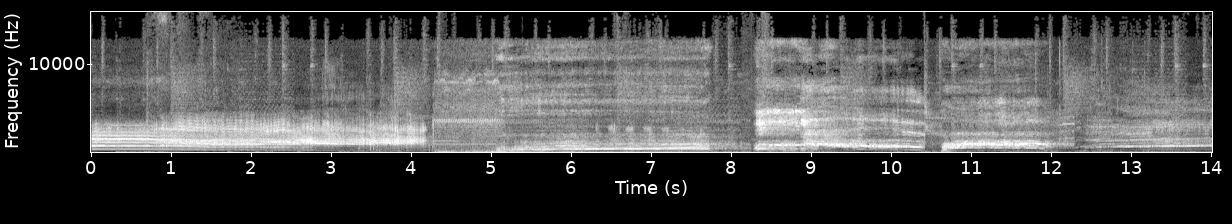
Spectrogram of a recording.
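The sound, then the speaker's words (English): People at a Sasquatch calling contest imitate Sasquatch calls with long, loud, strained howls and bellows, several in succession, each wavering and sliding in pitch, some rising into raspy, scream-like wails. “This is also an all-timer, the old Sasquatch calling contest.”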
